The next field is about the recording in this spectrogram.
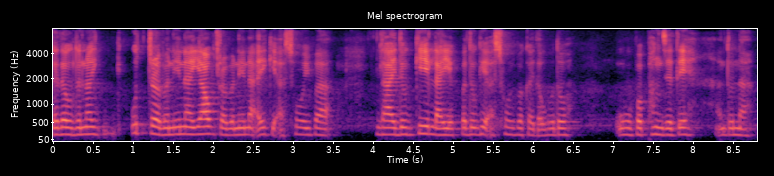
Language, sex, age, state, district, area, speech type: Manipuri, female, 45-60, Manipur, Bishnupur, rural, spontaneous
